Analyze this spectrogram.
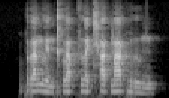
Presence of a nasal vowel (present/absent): absent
